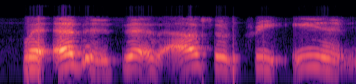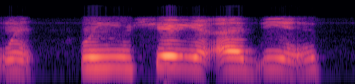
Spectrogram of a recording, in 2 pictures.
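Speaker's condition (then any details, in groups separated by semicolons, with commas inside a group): Cerebral palsy; from birth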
